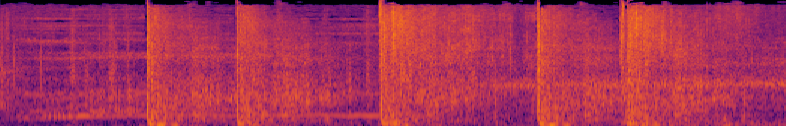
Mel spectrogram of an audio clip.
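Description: Revolver shots ring out one after another.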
